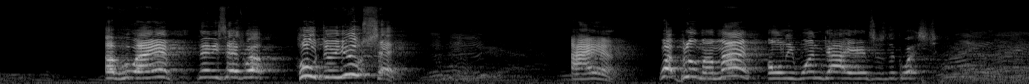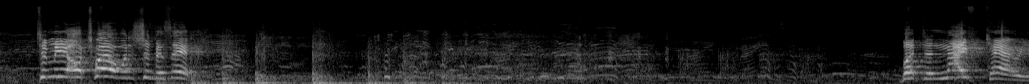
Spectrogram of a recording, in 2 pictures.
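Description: A man preaches with animation through a microphone in a large echoing hall.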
